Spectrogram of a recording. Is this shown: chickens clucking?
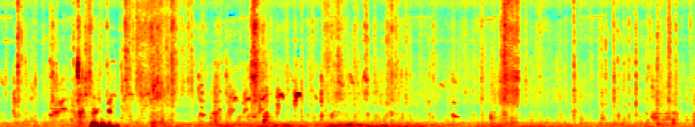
yes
